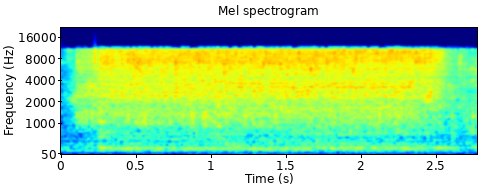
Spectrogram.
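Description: A bathroom sink tap in a vintage-tiled apartment bathroom runs hard under strong water pressure, a loud steady gush of water splashing into the basin and draining, continuous for the whole stretch with no voices.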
